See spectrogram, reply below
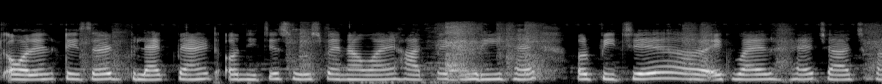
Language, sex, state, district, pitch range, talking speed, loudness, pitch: Hindi, female, Himachal Pradesh, Shimla, 230-250 Hz, 150 wpm, -17 LUFS, 240 Hz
